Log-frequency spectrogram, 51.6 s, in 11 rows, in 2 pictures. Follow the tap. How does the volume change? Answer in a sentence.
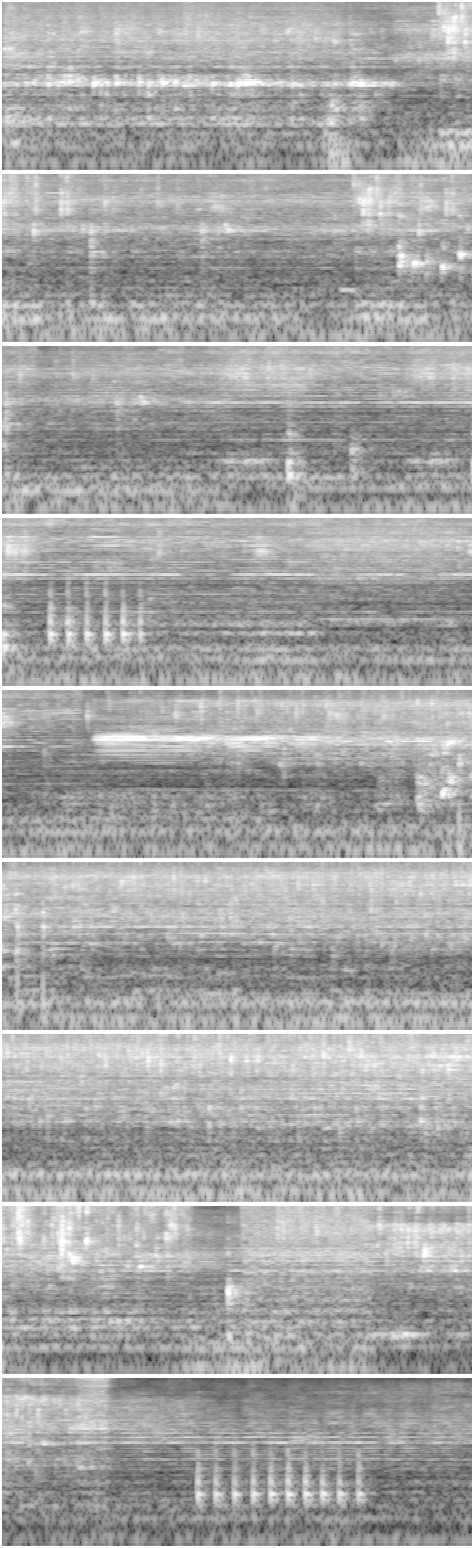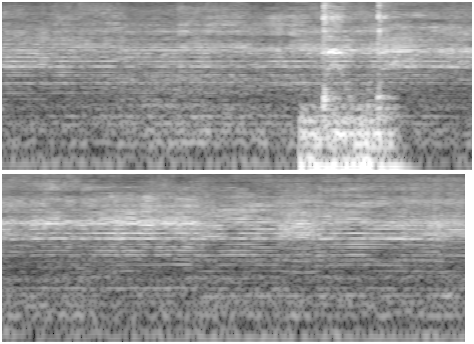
The loudness of the tap goes down, then up.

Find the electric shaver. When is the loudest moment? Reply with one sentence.
The loudest moment of the electric shaver is at 20 seconds.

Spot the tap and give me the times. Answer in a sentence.
You can hear the tap from 0.0 to 38.7 s.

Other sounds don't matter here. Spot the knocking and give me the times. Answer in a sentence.
You can hear the knocking from 14.6 to 15.6 s, from 23.4 to 24.2 s and from 39.5 to 41.3 s.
